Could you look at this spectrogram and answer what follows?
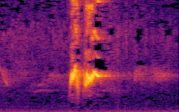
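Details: A single short, bright whistled phrase from a female red-whiskered bulbul singing to excite males, a sharp note sliding into a brief sustained whistle.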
